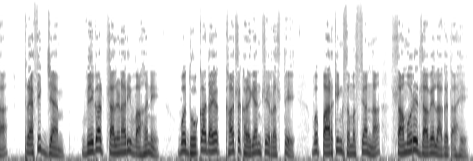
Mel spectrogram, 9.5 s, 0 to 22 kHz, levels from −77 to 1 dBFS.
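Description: From start to finish the speech has a swirling, smeared and hollow quality, with consonant onsets blurred and soft, and content stops near 19.9 kHz. This is generation loss, likely from the audio being run through a lossy codec about three times, which fits repeated AAC-LC encoding at 64 kbit/s. Each re-encode quantises the signal on a fresh frame grid, so the noise and spectral holes from every pass pile up.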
